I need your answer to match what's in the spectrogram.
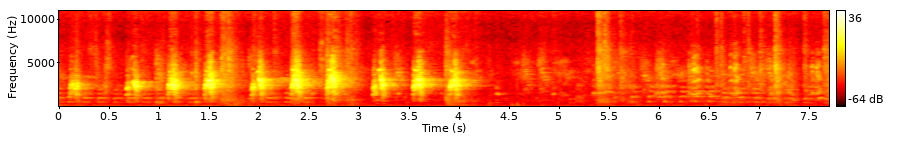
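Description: Barbary partridge gives a run of about nine harsh, clipped notes, roughly two or three per second, then fades into quieter scratchy sounds.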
